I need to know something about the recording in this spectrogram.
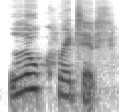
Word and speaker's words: lucrative: And we got the word lucrative. All right, lucrative. That you can find in paragraph number 2. Right, lucrative. The stress falls on the first syllable.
